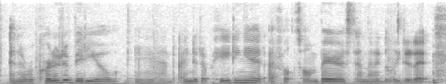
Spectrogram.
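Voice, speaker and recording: Noticeable background noise runs behind the recording. A woman talks at a very fast pace. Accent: American. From US West Coast, Los Angeles. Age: 20s. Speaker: beauty vlogger. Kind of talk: casual vlog monologue while doing makeup.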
